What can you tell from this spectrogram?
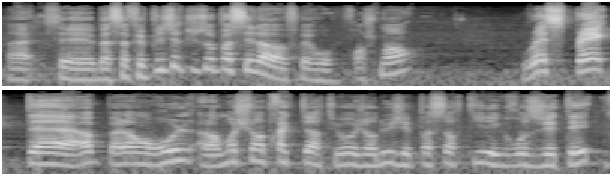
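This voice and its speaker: A man's voice: a little high, animated, a little fast, slight background noise. A man with a Savoyard French accent hosting a casual live gaming stream, swearing often, joking and reading chat messages aloud.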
